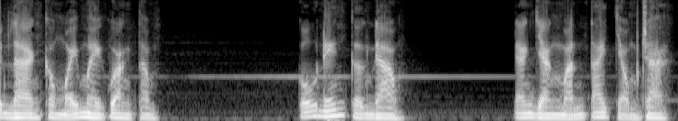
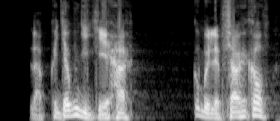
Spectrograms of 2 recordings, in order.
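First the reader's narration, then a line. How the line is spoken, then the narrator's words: Startled shout. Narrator (Vietnamese): Trọng Nhân giật mình, quát lên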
